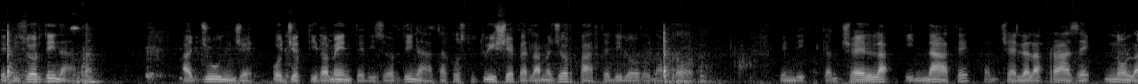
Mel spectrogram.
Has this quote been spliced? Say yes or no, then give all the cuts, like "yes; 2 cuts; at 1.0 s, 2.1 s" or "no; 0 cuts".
yes; 2 cuts; at 7.7 s, 9.8 s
